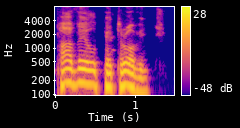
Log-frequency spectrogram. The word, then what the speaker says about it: Pavel Petrovich: Just in your correct pronunciation. The uncle is called Pavel Petrovich.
